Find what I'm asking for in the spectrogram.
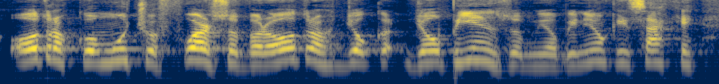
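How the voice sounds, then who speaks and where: A male pastor preaching a sermon, shifting from quiet musing to loud, fervent exhortation and urging his listeners to listen. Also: sits high, fast talker. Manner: addresses listeners directly, urging them to listen.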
